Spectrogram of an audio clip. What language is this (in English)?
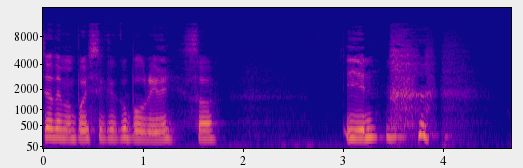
Welsh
